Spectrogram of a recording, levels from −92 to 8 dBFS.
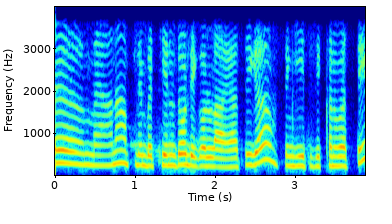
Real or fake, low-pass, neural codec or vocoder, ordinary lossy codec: fake; 3.6 kHz; codec, 16 kHz in and 24 kHz out, 1 kbps, XY-Tokenizer; none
